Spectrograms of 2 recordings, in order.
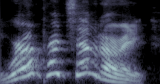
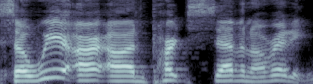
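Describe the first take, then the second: First: Fast, high-pitched rush. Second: Said in the usual way. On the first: Shown as a demonstration. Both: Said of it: "I'm gonna try this again".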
